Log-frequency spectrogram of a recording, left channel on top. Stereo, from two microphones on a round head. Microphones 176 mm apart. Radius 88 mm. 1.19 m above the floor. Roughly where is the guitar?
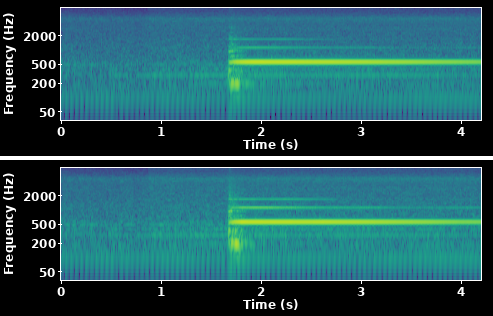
Right.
